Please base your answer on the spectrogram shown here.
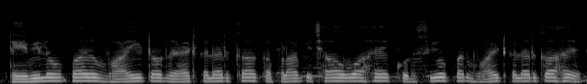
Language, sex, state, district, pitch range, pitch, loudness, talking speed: Hindi, male, Uttar Pradesh, Jyotiba Phule Nagar, 140-160 Hz, 155 Hz, -32 LUFS, 175 wpm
